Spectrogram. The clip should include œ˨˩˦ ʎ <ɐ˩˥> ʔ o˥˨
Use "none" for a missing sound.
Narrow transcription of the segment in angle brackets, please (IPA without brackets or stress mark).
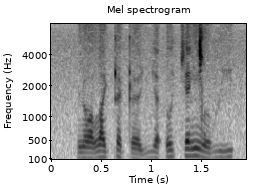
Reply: ɐ˨˩˦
